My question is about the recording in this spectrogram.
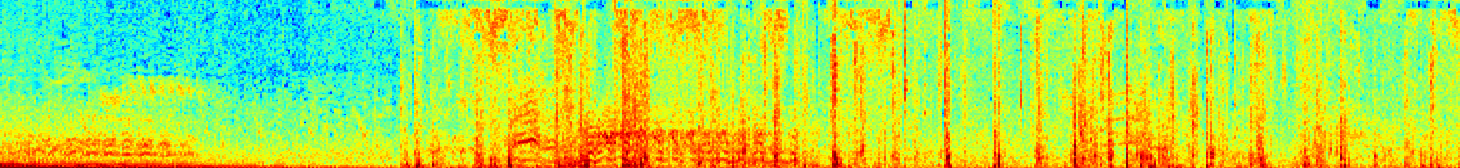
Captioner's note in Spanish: Relinchos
